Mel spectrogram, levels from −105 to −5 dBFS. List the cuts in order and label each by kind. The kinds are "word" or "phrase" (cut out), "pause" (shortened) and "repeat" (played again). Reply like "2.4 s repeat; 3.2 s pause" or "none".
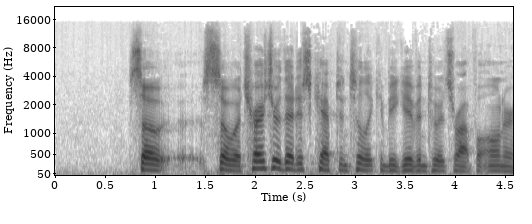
none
